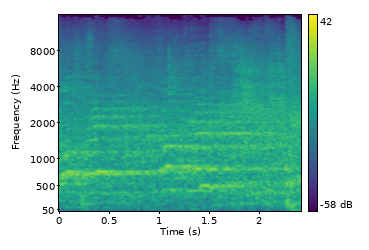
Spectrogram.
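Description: A voice shouting a long, drawn-out call in an echoing indoor ice rink, held for about a second and a half.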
